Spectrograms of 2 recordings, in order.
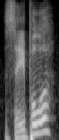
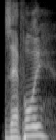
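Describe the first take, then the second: First: Said clipped, with many letters dropped. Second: Said in full, with every letter sounded. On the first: "you ignore literally most of the words, most of the letters of the word" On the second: "I just do it American"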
